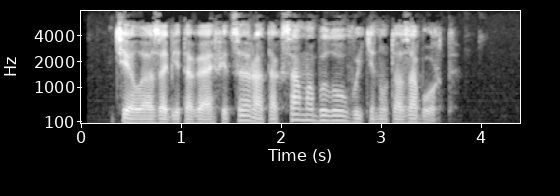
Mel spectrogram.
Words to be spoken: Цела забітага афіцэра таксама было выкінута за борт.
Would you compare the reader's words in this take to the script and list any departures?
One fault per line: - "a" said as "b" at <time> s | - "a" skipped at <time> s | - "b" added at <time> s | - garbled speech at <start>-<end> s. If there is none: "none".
none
